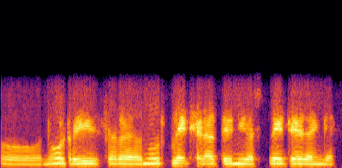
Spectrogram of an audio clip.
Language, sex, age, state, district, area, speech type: Kannada, male, 30-45, Karnataka, Gadag, urban, conversation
